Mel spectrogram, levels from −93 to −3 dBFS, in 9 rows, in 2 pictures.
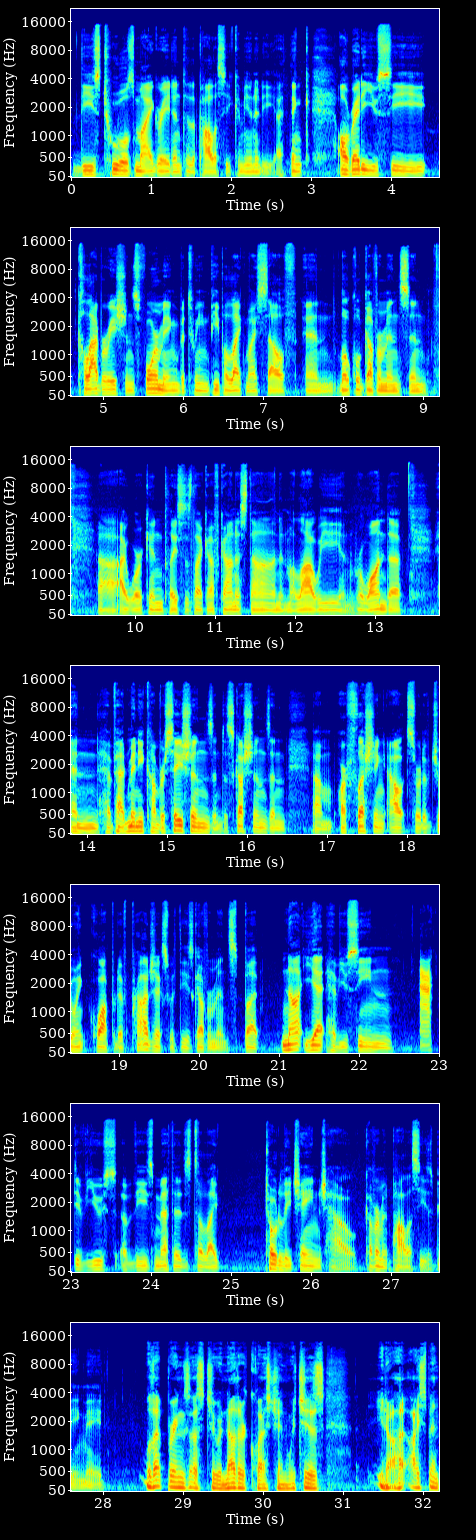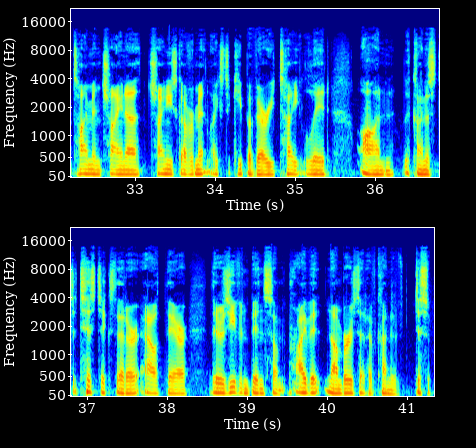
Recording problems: none

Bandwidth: 14.5 kHz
